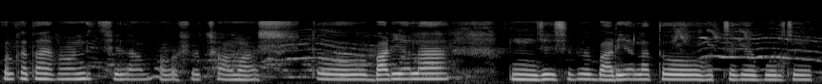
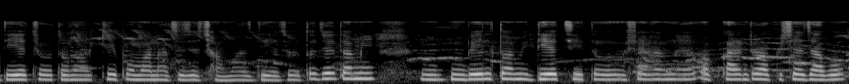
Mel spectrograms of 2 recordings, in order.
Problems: none marked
